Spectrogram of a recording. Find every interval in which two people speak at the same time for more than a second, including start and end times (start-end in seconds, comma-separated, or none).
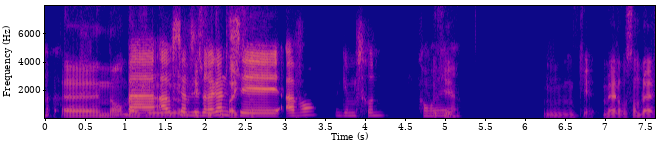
1.0-2.7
